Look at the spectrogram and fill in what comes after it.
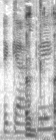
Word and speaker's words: agape: And agape... Is that how you say it? Agape? – Agape, yeah.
